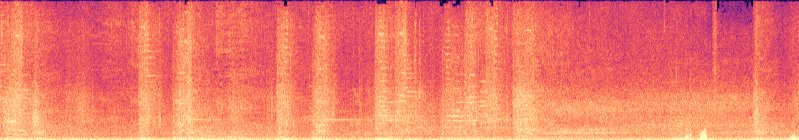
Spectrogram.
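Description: Game blows and magic blasts crash and clang rapidly.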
